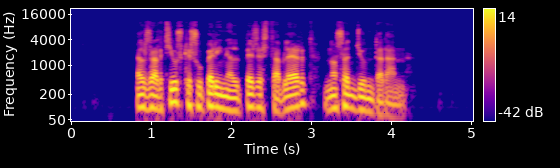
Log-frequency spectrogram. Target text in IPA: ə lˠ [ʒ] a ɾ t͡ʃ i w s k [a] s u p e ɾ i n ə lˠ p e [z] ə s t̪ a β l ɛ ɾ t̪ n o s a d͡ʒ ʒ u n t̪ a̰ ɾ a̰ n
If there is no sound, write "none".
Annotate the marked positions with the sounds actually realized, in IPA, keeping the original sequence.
z, ə, z

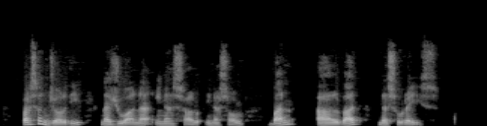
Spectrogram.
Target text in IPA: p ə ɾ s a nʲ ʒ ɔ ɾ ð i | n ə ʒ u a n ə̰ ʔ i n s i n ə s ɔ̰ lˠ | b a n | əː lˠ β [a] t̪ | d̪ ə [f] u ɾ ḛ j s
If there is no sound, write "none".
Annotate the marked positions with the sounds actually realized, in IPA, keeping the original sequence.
a, s

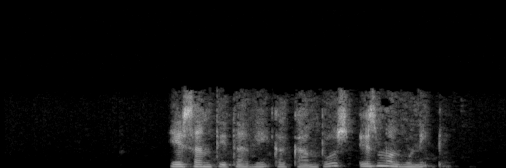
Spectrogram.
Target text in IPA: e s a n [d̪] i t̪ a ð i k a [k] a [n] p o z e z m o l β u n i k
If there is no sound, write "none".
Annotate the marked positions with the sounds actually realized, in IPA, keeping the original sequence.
t̪, k, m

